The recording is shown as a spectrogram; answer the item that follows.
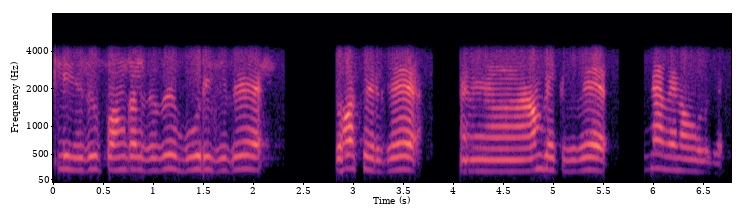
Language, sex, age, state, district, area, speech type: Tamil, female, 45-60, Tamil Nadu, Tiruvannamalai, rural, conversation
